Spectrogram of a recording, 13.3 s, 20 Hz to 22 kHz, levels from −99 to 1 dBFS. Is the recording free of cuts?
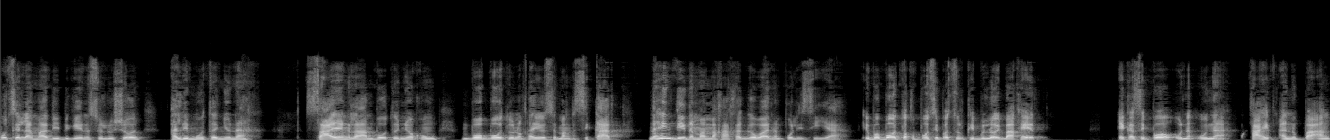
no; 1 cut; at 8.4 s

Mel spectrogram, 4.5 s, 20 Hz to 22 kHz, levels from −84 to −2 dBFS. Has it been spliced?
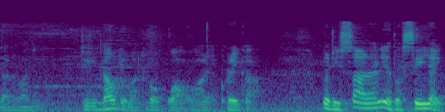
no; 0 cuts

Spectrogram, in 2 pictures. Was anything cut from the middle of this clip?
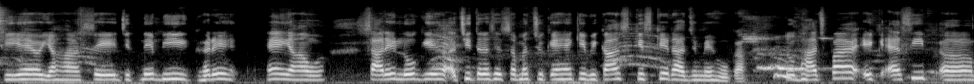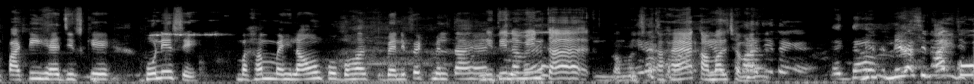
yes; 1 cut; at 14.6 s

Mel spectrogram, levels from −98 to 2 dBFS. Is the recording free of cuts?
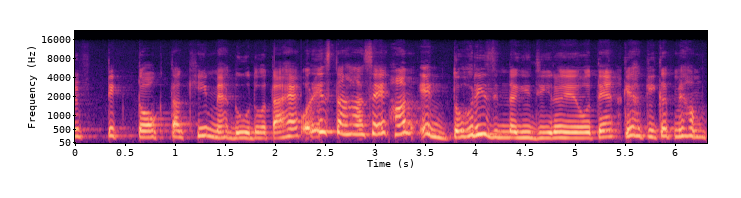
no; 3 cuts; at 2.2 s, 3.2 s, 5.4 s

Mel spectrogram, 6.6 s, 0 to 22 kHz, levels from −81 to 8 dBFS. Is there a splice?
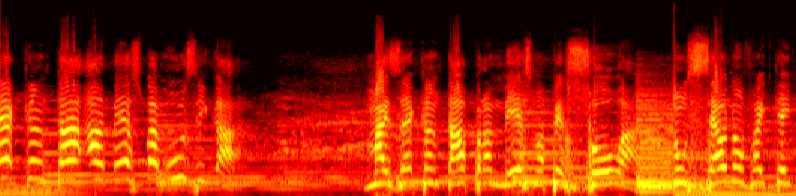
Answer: yes; 1 cut; at 5.6 s

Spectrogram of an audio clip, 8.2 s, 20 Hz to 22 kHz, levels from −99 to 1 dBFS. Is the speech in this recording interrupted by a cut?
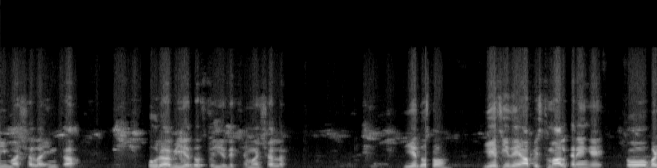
yes; 1 cut; at 5.3 s

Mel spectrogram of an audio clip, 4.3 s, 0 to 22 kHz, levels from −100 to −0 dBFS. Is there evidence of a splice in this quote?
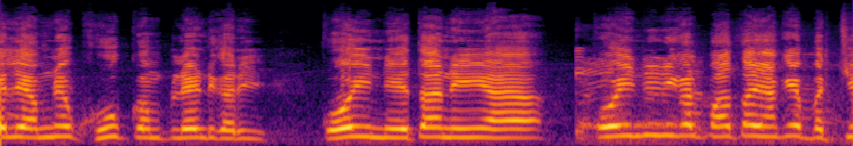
yes; 1 cut; at 2.8 s

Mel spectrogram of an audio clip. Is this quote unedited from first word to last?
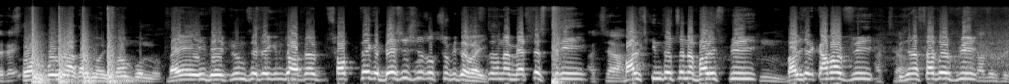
no; 2 cuts; at 1.6 s, 4.9 s

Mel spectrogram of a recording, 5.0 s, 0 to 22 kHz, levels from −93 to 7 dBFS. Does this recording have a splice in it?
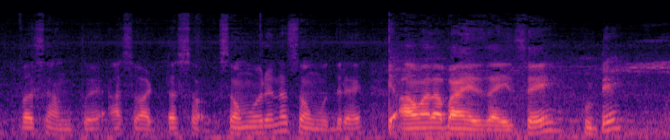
yes; 1 cut; at 2.9 s

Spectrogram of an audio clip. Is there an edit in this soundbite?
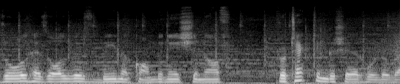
no; 0 cuts

